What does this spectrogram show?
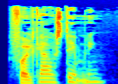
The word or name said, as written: folkeafstemning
